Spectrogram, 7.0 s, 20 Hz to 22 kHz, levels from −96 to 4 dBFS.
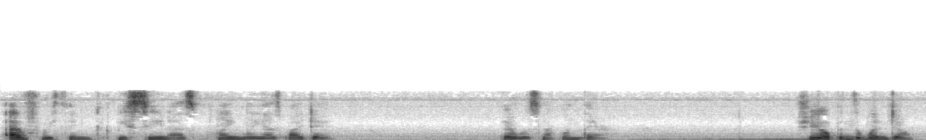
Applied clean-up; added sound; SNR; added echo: none; none; none; none.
